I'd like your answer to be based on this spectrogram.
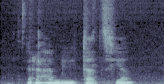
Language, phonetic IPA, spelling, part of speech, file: Polish, [ˌrɛxabʲilʲiˈtat͡sʲja], rehabilitacja, noun, LL-Q809 (pol)-rehabilitacja.wav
